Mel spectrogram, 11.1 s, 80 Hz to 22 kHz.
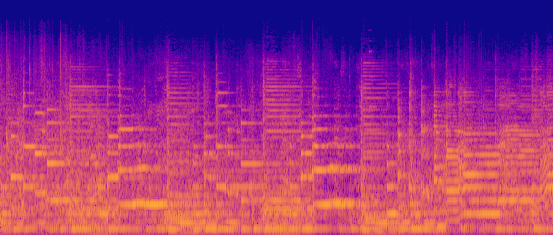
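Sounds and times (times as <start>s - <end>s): plucked guitar notes: 0.0s - 11.0s.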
